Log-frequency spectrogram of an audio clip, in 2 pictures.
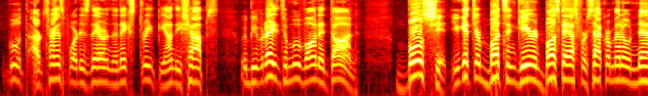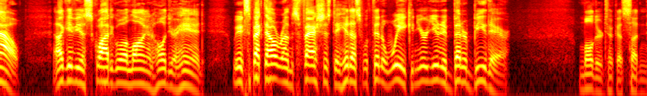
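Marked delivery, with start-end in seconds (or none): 0.1-4.8 put-on high, firm Mexican-accented voice; Mexican officer. A narrator's reading. Mexican officer tells liaison of dawn departure, accented. 5.3-15.4 high, loud, bullying orders; domineering civilian liaison. A narrator's reading. Civilian orders Mexican officer to Sacramento, loud and bullying.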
